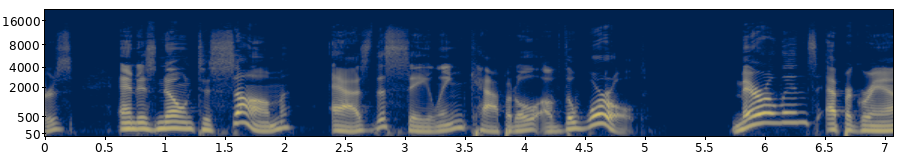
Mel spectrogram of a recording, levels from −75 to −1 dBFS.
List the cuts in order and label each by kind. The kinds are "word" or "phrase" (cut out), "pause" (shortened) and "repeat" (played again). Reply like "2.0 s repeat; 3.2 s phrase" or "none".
none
